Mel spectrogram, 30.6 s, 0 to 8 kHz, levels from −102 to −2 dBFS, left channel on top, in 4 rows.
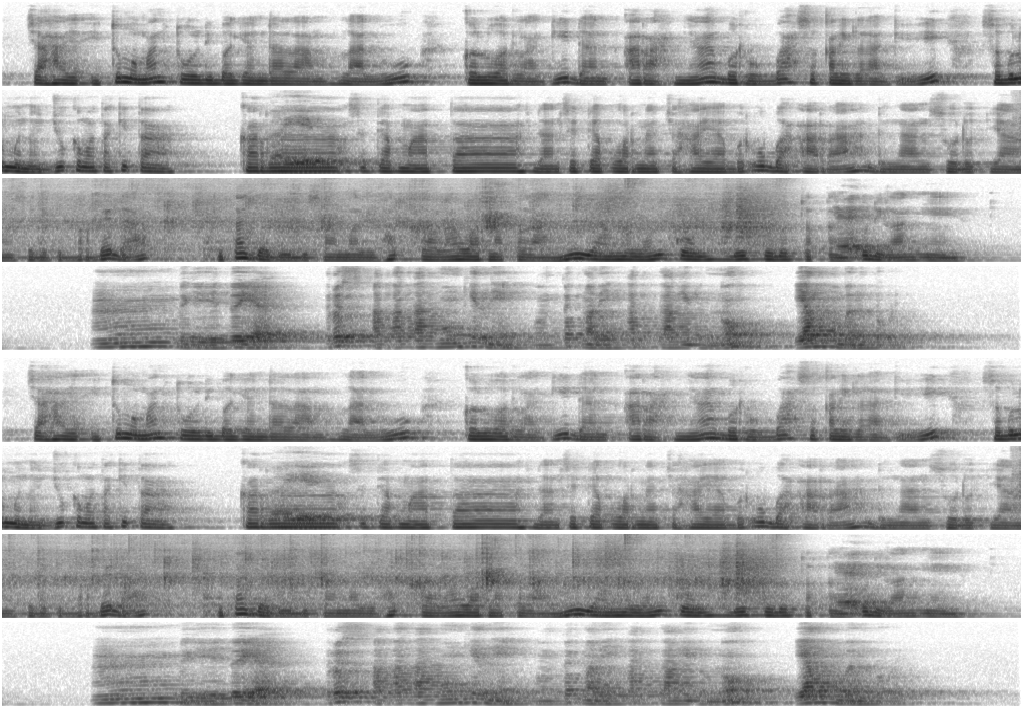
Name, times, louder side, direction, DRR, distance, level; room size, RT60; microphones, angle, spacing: voice 1, 0.2-8.9 9.4-22.5, left 2 dB, 20° left, 9 dB, 0.3 m, -26 dB
voice 2, 9.6-10.0 21.5-21.8 23.6-25.0 25.4-27.5 27.8-28.5 28.9-29.6, left 1 dB, 45° left, -3 dB, 3.9 m, -30 dB
sound 1, 15.2-21.1, right 2 dB, 45° right, 5.4 m, -36 dB
15.0 x 14.0 x 3.4 m, 1.2 s
head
